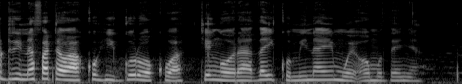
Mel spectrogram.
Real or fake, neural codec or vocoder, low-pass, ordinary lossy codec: real; none; none; none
